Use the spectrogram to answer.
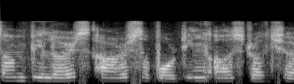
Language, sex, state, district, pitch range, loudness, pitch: English, male, Assam, Kamrup Metropolitan, 145-165 Hz, -12 LUFS, 155 Hz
